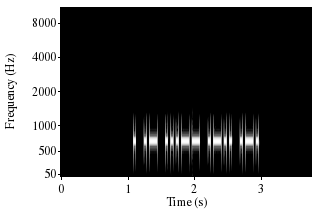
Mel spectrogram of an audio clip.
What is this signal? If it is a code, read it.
Morse code, heard as a keyed tone, about 30 wpm, 700 Hz. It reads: EA3LR
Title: DXCC-100 Call Signs - 5 Characters - 30wpm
